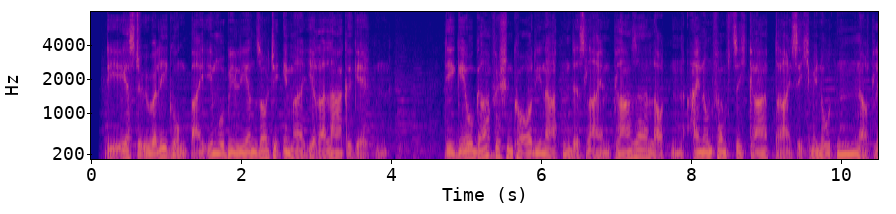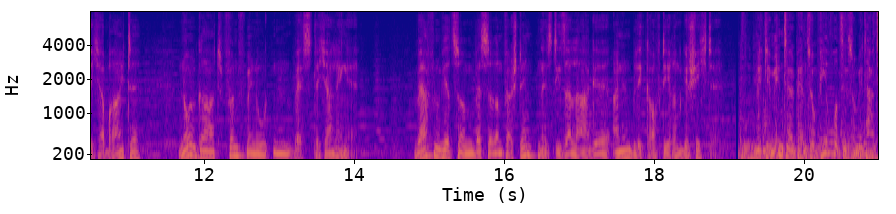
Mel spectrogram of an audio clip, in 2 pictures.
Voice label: German; Vocal Point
